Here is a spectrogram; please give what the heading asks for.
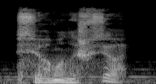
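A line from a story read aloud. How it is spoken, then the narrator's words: Incoherent muttering. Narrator (Russian): Бессвязно бормотал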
